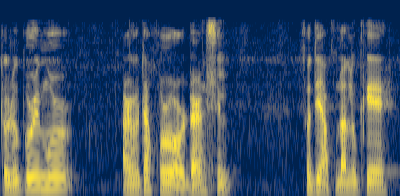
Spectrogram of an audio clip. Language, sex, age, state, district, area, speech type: Assamese, male, 30-45, Assam, Dibrugarh, rural, spontaneous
